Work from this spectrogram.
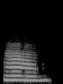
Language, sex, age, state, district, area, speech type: Odia, female, 60+, Odisha, Sundergarh, rural, conversation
